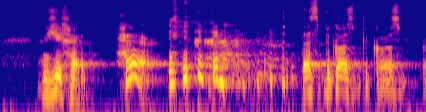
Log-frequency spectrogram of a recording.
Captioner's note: audience laughs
